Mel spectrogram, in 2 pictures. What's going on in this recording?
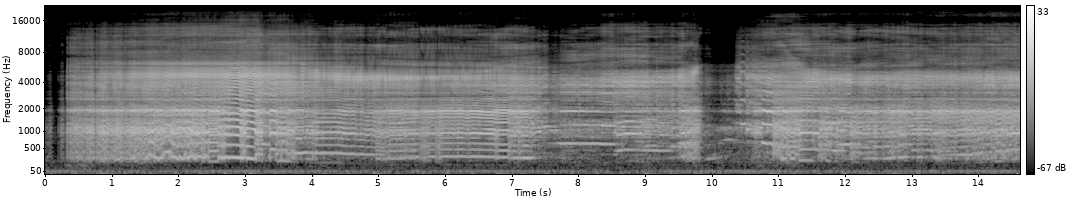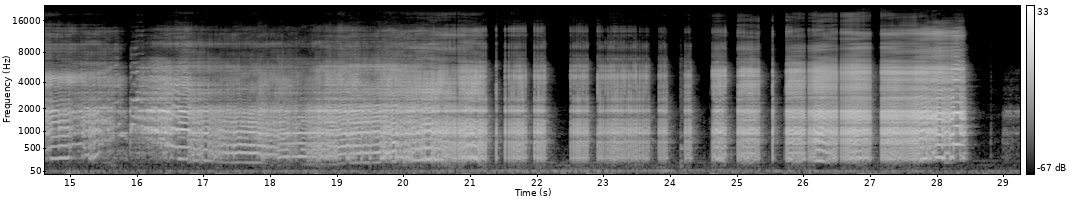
Instrument samples > String
Bowing broken violin string 20
horror, strings, broken, violin, uncomfortable, beatup, creepy, unsettling, bow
